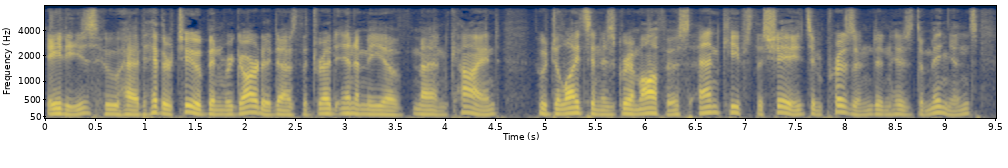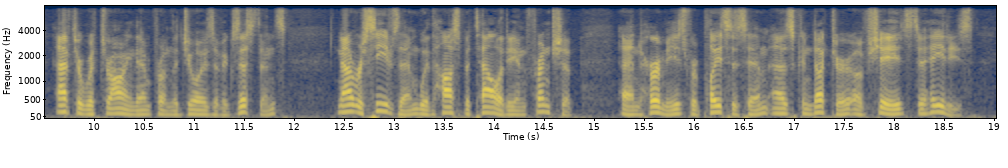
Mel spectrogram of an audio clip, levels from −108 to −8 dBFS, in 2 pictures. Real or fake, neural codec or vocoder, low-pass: fake; vocoder, 44.1 kHz, 128 mel bands every 512 samples, BigVGAN v2; 7.2 kHz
